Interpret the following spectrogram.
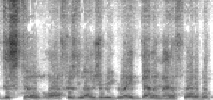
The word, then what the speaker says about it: DSTLD: or look terrible dstld D pronounced distilled offers luxury denim at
